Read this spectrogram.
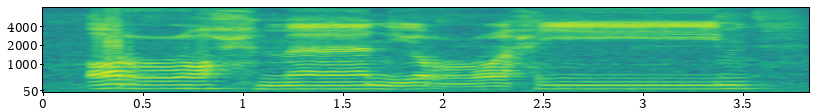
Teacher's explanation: Memang ro-nya tebal, tapi huruf hamzahnya ikut tertular menjadi tebal. Ar-Rahman, harusnya Ar-Rahman.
